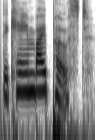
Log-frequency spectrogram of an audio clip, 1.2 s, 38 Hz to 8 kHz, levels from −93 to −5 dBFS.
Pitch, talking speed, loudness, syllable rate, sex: 235 Hz, 200 wpm, -16 LUFS, 3.5 syllables/s, female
